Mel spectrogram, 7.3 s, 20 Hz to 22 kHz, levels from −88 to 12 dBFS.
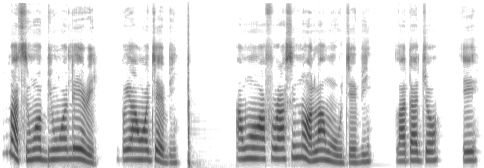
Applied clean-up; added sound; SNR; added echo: neural mask model DeepFilterNet 3.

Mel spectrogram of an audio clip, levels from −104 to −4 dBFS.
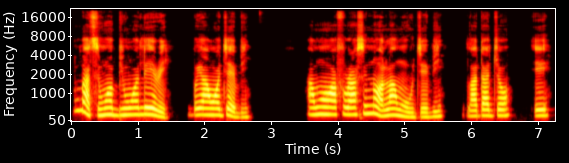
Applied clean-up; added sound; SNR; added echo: neural mask model Resemble Enhance denoiser.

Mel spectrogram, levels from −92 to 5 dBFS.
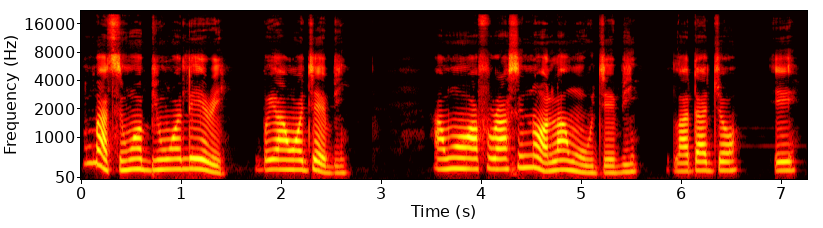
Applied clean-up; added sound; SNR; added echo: none; none; none; none.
